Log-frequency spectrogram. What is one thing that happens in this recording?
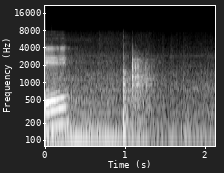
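A cup clinks down onto a saucer.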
